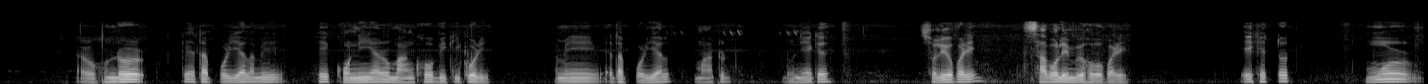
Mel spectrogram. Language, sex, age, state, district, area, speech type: Assamese, male, 30-45, Assam, Charaideo, rural, spontaneous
